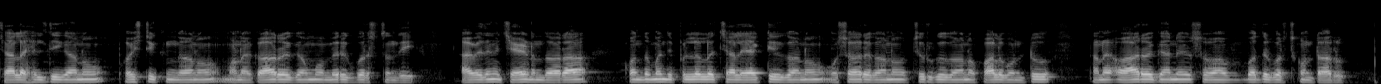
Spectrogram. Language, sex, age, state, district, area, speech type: Telugu, male, 30-45, Andhra Pradesh, Sri Balaji, urban, spontaneous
